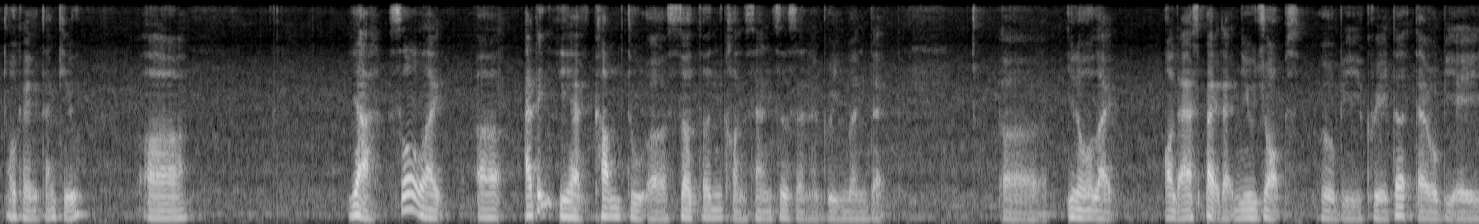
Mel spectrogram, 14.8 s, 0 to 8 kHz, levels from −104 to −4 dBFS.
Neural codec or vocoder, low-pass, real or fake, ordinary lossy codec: codec, 16 kHz, 16 kbps, FreqCodec, smaller model; 7.2 kHz; fake; none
